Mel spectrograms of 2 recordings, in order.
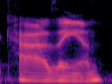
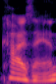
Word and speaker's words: Kaizen: I put a little Texas twang on it, the Kaizen. But the concept of Kaizen is something that I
